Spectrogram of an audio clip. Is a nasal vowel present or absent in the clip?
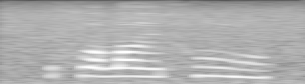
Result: present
